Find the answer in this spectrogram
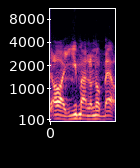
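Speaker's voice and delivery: usual speaking voice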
